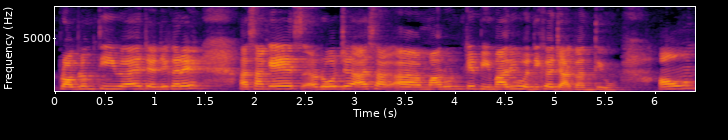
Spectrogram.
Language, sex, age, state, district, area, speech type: Sindhi, female, 30-45, Maharashtra, Mumbai Suburban, urban, spontaneous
